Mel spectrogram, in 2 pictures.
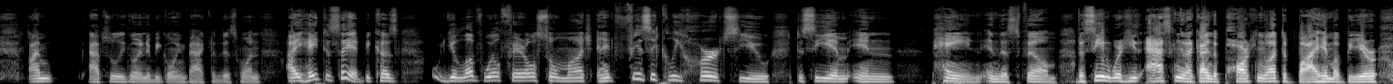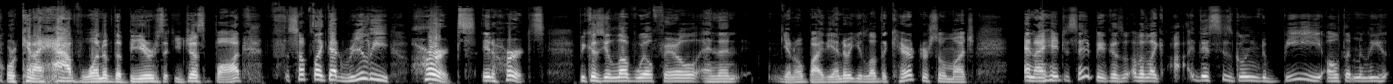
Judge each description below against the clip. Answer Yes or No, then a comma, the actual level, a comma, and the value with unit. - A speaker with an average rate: No, fast, 230 wpm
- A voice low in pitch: No, medium, 150 Hz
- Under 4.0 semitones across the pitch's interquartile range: No, average, 4.7 semitones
